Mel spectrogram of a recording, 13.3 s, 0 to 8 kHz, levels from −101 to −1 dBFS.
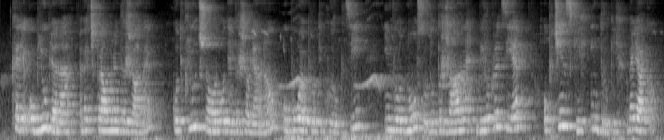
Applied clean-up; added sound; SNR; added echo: none; Bird; 15 dB; reverberation time 0.8 s.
